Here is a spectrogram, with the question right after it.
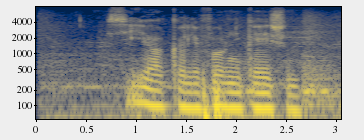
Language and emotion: Russian, neutral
